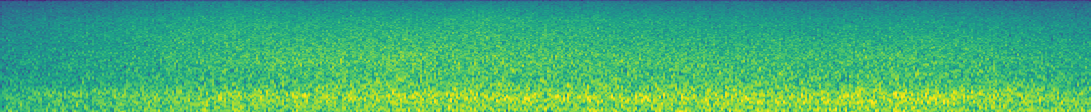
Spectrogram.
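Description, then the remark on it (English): A steady, full rushing of wind through the birch, alder, oak and ash trees of an old alluvial woodland on the shores of the Garavogue River in County Sligo. A broad hiss holds evenly for the whole stretch, with no voices and no clear gusts or pauses. “What we're listening to is the sound of the wind through the birch, alder, oak and ash trees of an old alluvial woodland on the shores of the Garavogue River in County Sligo.”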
